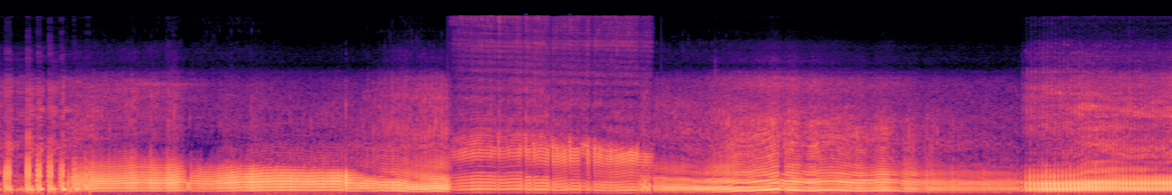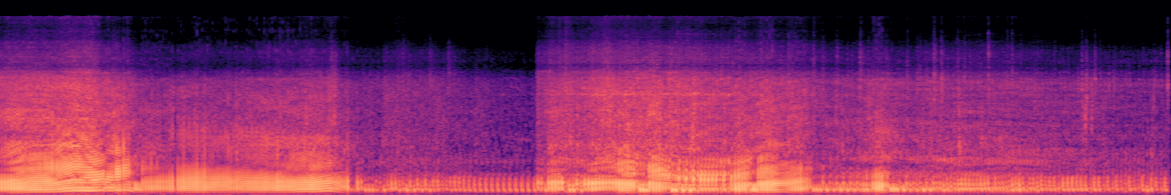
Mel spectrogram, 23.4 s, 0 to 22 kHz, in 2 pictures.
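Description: Small motorcycle engine of a Rossi 110 trail bike being ridden, revving up and down with the throttle so its pitch repeatedly rises and falls. It dips quieter past the middle and comes back up again.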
